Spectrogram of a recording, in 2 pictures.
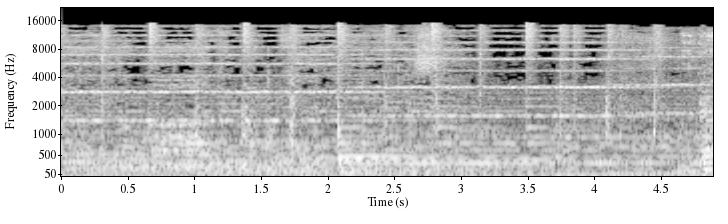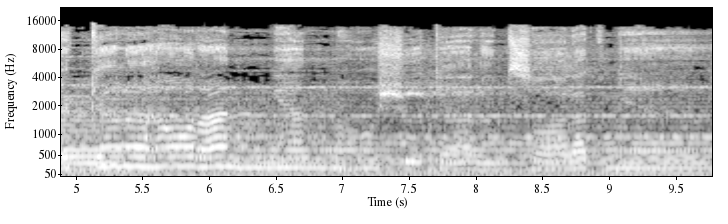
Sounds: Music, Radio

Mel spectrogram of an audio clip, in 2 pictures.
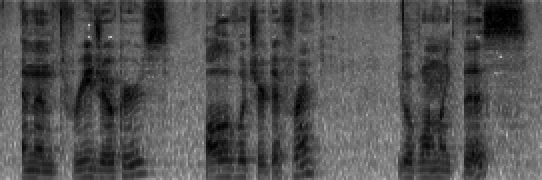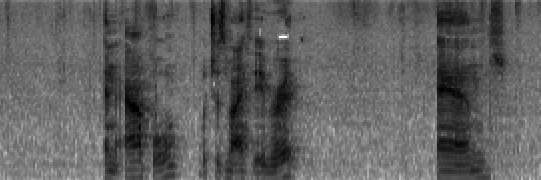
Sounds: Speech

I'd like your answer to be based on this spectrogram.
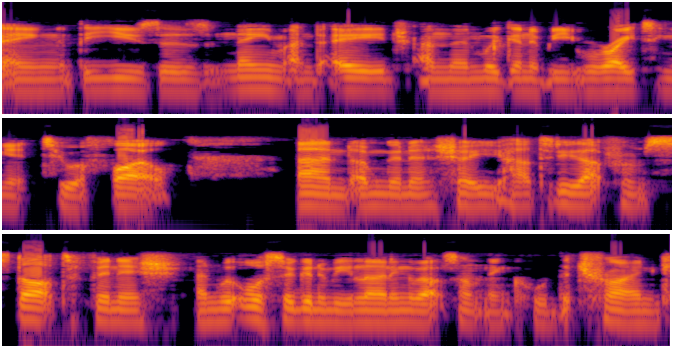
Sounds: Speech

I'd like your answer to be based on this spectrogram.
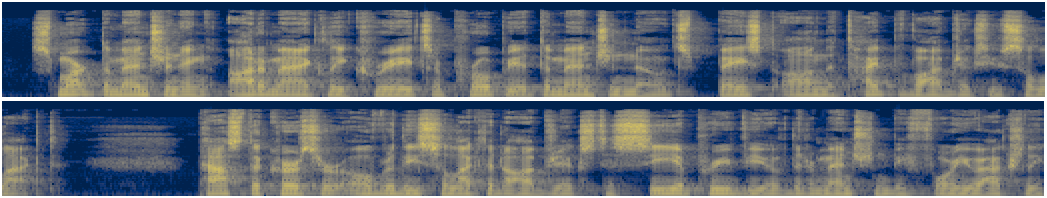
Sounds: Speech

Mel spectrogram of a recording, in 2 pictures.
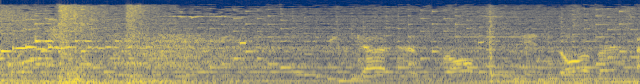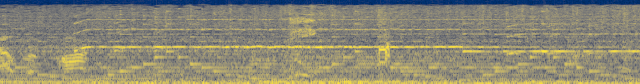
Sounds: Music, Speech

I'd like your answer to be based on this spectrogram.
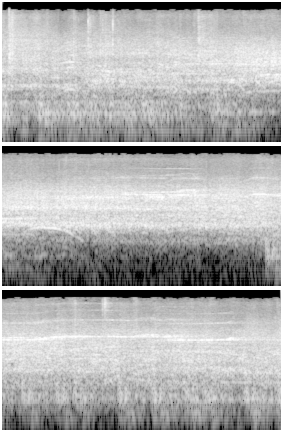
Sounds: playing hockey

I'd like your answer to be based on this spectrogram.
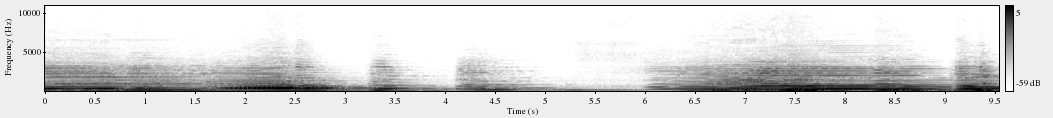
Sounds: Violin, Double bass, Cello, Bowed string instrument

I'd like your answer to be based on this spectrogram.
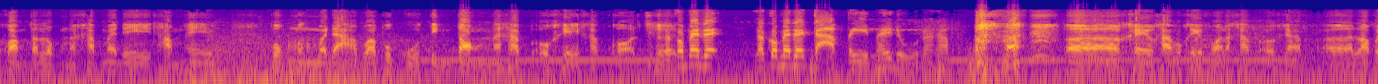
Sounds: Speech

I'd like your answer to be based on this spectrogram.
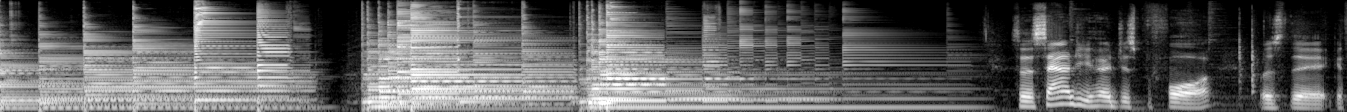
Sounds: Music, Speech, Acoustic guitar, Guitar, Musical instrument, Plucked string instrument

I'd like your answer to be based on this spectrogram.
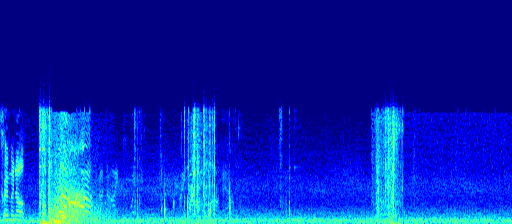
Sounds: Speech

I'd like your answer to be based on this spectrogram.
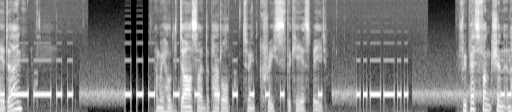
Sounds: Radio, Speech

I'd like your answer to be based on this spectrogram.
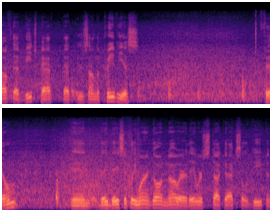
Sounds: surf

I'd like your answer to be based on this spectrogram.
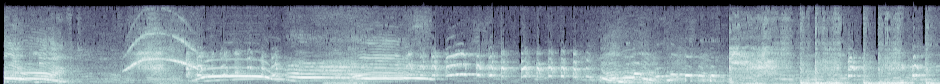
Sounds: Beatboxing, Music, Speech

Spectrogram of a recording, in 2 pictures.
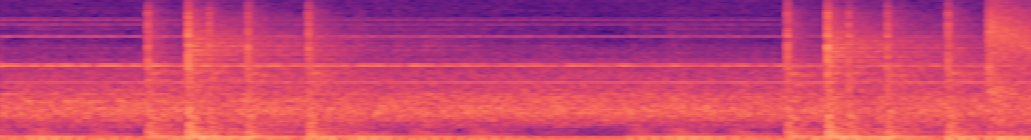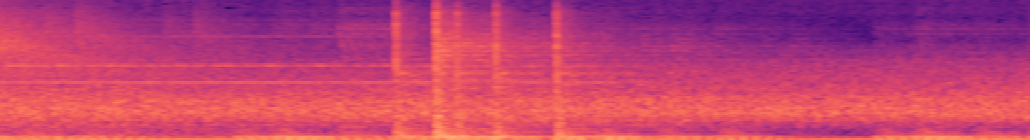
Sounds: Music

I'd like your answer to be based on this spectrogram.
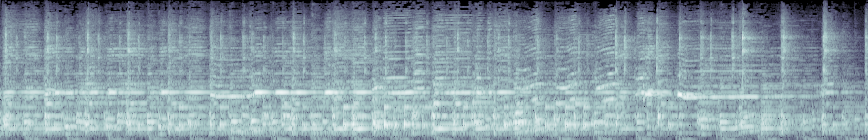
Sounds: Music

